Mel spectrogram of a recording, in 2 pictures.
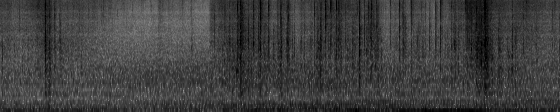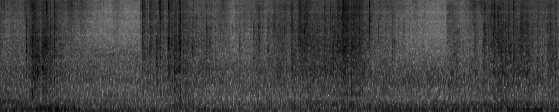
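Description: Plastic sack of manure crinkling as handfuls are scooped out by hand, with scattered short scrapes and crackles of the dung and soil.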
